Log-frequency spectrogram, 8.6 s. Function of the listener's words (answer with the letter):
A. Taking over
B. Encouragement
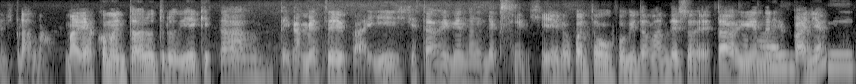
A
